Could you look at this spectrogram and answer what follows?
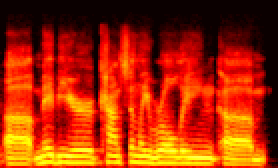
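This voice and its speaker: A man co-hosting a livestream, giving casual tutorial explanations in halting phrases with some repeats. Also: mid-range voice, a little mellow, no room sound. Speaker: livestream co-host.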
